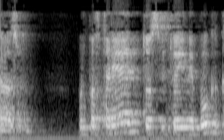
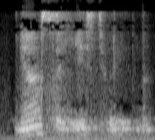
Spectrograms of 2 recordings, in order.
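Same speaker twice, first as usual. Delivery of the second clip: soft, tender, kindly, gentle voice; 2 semitones lower, 4 dB quieter than usual. Testing whether the audience's ego flares up, soft gentle voice. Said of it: "Я сейчас нежно, так я постараюсь, нежным голосом".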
